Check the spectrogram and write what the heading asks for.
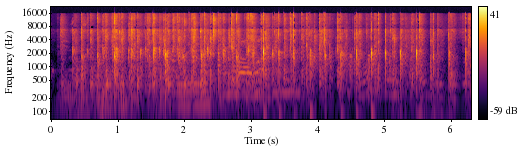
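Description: A small group applauding, with people talking over the clapping; the claps thin out to a few separate ones toward the end.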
